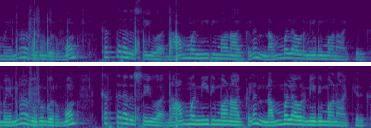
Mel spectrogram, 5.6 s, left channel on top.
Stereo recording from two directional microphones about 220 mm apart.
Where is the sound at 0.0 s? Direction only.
40° right (ahead or behind).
